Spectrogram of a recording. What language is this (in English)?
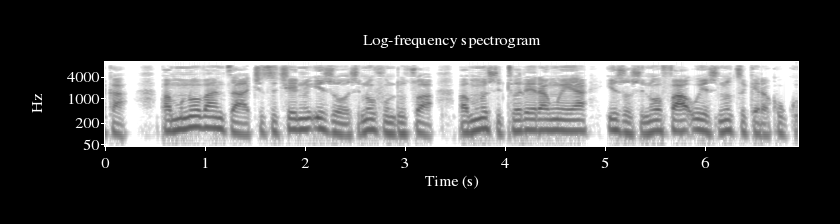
Shona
